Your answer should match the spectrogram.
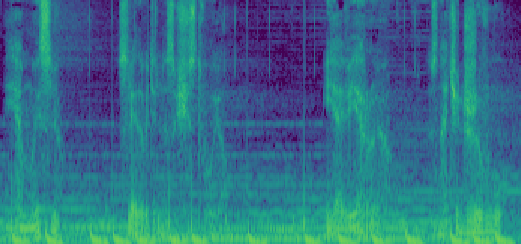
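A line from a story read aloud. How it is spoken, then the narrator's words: Whispered, priest. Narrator (Russian): прошептал священник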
